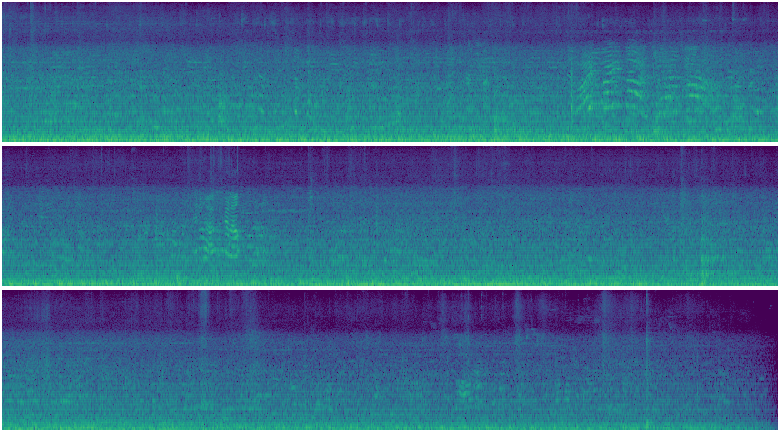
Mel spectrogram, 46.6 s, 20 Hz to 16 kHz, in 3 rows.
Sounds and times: traffic sound 0:00.0 - 0:46.2

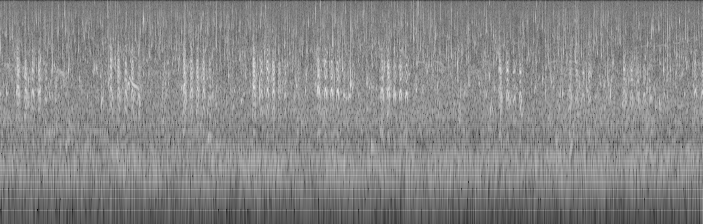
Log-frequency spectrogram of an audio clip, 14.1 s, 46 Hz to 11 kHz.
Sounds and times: Water flowing out of lagoon 0:00.0 - 0:14.0

